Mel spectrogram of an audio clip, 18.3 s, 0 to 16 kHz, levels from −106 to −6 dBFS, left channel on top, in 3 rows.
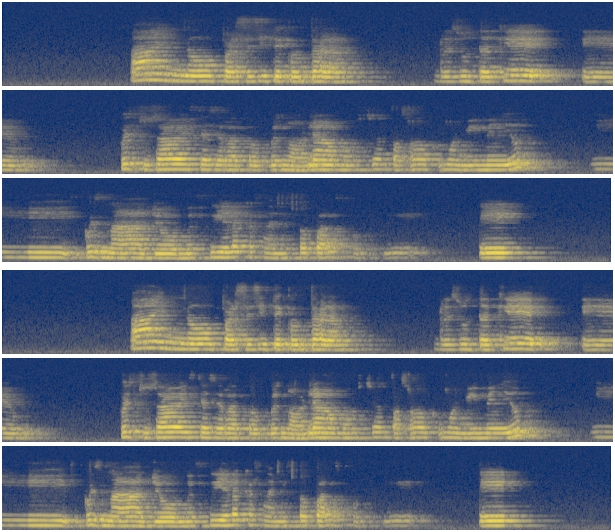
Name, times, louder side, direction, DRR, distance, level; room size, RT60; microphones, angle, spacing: voice 1, 1.3-3.5 4.3-5.5 5.8-6.4 7.3-11.4 12.0-16.3 17.0-17.3, right 1 dB, 55° right, 1 dB, 3.3 m, -22 dB
18.5 x 16.0 x 3.9 m, 0.65 s
head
